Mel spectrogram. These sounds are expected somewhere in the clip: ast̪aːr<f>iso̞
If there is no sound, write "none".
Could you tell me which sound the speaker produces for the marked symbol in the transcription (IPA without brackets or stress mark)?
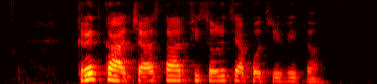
f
